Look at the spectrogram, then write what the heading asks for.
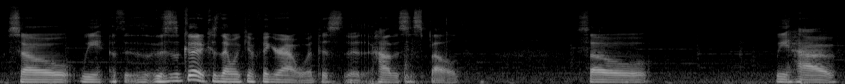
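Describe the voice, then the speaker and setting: A man hosting an informal language-learning livestream, thinking aloud in a halting, casual, self-correcting way. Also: on the low side. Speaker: livestream host learning Korean along with viewers.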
